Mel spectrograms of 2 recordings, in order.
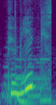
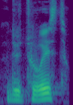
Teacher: There's far less air coming out on those p, t, k sounds, so make sure you don't add a h to these sounds.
